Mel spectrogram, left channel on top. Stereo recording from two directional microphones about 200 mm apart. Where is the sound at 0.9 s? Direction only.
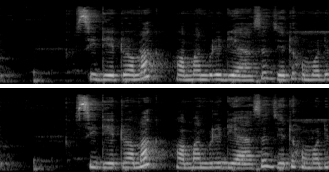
50° right (ahead or behind).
